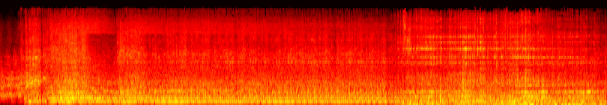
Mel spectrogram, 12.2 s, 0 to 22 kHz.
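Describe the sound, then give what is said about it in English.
A heavy engine drones and strains steadily as it hoists a stone slab of about 70 tons in the desert at sunset, its low rumble shifting to a harsher, busier pitch partway through as it labors under load. No voices. “Glad we got the engine. That slab weighs about 70 tons.”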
